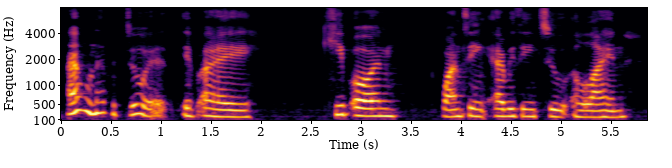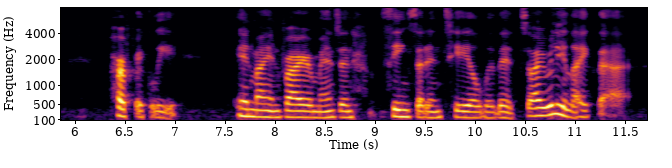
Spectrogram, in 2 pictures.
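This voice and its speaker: A woman's voice: on the low side, unhurried. A young adult woman from Kenya co-hosting a podcast, musing earnestly and restarting her sentences as she thinks. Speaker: podcast co-host. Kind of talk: casual conversational podcast.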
